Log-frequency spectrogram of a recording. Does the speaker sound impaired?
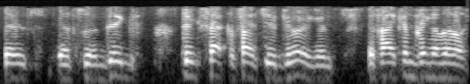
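Yes: cerebral palsy; visible to casting agents, cannot be hidden when acting; speech may sound drunk to radio listeners.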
